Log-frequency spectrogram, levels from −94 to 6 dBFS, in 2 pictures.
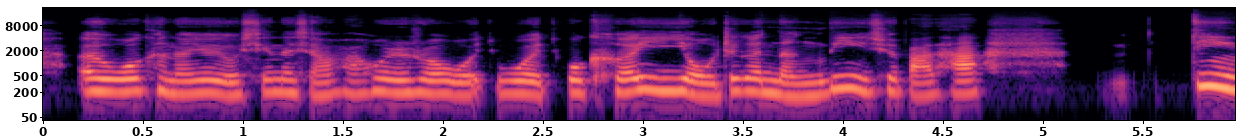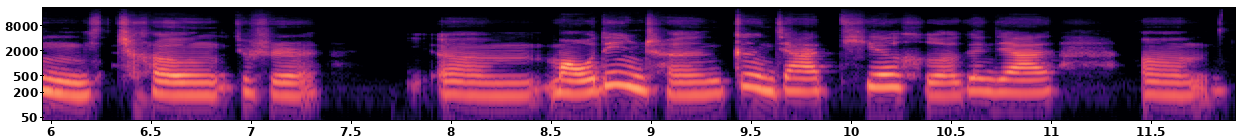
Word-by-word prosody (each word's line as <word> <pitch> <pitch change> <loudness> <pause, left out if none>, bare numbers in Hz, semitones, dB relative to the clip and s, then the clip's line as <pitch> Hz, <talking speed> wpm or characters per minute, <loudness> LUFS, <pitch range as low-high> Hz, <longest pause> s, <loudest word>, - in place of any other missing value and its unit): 呃， 215 0 +2
我 210 +1 +4
可 220 0 -5
能 185 -1 -2
又 200 - 0
有 180 -2 0
新 205 +3 -6
的 200 - -2
想 180 -1 -6
法， 185 -2 -8
或 210 +1 -2
者 195 0 0
说 195 -2 0
我 175 -1 -1
我 190 -1 0
我 200 - +1
可 205 +2 0
以 225 -1 +2
有 180 -6 +2
这 190 +7 -2
个 215 -1 +1
能 170 -3 -2
力， 250 -2 0
去 220 +1 -4
把 170 -3 -1
它， 185 +1 +2 0.7
呃， - - -25 0.3
定 235 - +5 0.2
成 175 +1 +2
就 205 - -7
是， 175 -3 -3 0.4
一 320 +1 -27
嗯， 170 -1 -4
锚 195 0 +6
定 295 0 +3
成 180 -5 -2
更 255 +1 +1
加 215 -1 +2
贴 270 +6 +1
合， 170 -9 -3
更 215 +2 -3
加 200 0 +2 0.4
嗯， 175 -2 -4
200 Hz, 215 characters per minute, -23 LUFS, 175-215 Hz, 0.7 s, 锚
